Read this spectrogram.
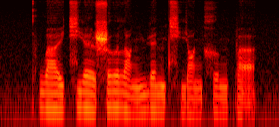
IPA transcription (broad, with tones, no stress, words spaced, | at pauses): kʰwa˦ɪ̯t͡ɕjɛ˥˨ ʂɤ˦ lɑ˨˦ŋmɥɛ˦nt͡ɕʰjɑ˨˦ŋ xɤ˨˦ŋ pä̰˨˩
